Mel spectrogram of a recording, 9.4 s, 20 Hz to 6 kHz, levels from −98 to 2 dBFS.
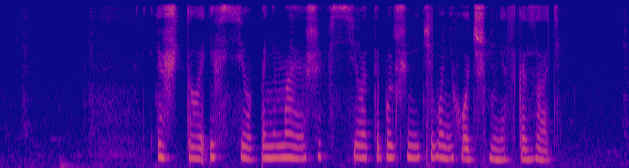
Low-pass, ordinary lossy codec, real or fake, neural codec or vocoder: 5.4 kHz; none; real; none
